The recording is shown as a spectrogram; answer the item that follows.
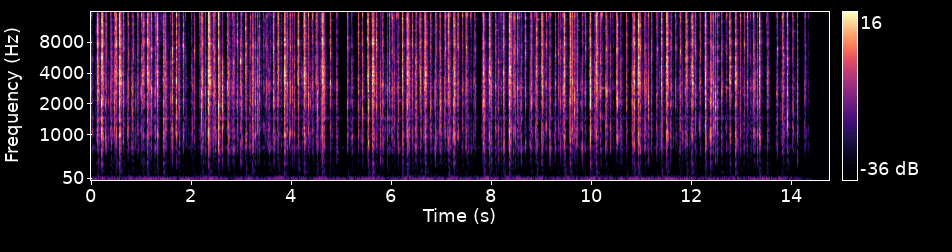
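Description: Fast, continuous typing on an IBM Model M keyboard's membrane buckling-spring switches: a dense stream of key strokes with two brief pauses, about five and eight seconds in. The typing sound is thocky and bassy, with the pingy spring component characteristic of buckling springs.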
